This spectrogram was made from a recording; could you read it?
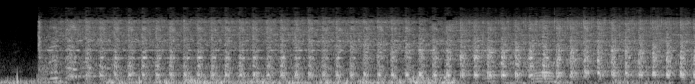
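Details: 1999 Mercedes-Benz W202 C180, engine code 108, P0335 crankshaft position sensor code; steady starter churning at about three and a half beats per second for several seconds after codes were erased, never fires: cranks but won't start.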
